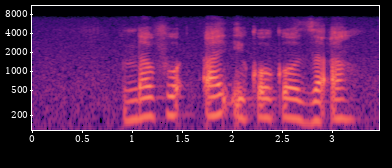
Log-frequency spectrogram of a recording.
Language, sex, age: Venda, female, 25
